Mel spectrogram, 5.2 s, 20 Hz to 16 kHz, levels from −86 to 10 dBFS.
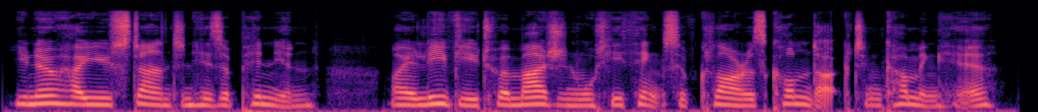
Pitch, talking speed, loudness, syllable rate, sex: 180 Hz, 245 wpm, -18 LUFS, 7.0 syllables/s, female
